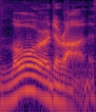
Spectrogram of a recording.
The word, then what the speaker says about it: Lordaeron: It's pronounced Lordaeron.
